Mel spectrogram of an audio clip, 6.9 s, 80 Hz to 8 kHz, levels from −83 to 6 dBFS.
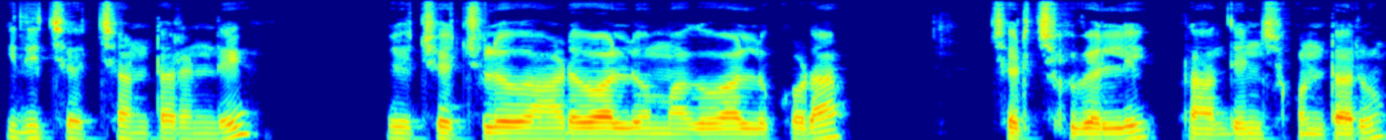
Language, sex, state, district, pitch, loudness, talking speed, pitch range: Telugu, male, Andhra Pradesh, Srikakulam, 115 Hz, -20 LUFS, 115 wpm, 110-120 Hz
